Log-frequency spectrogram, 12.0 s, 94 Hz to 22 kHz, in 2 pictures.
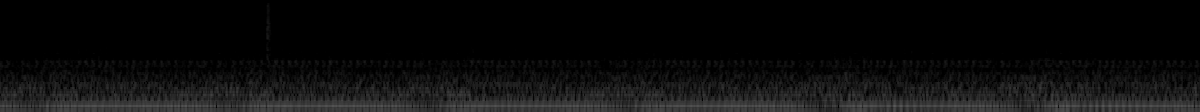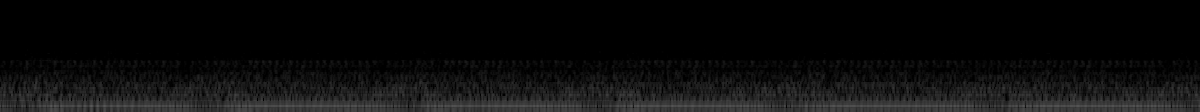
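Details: BMW 120d with N47 diesel, cold start: low idle rising and falling about once a second, steady hunting for over 2 minutes; rough cold idle, fine when restarted warm, no useful scanner codes, cause unclear.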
